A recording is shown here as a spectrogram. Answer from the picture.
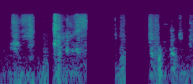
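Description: Near silence: faint room tone with one small click about two-thirds of a second in.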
